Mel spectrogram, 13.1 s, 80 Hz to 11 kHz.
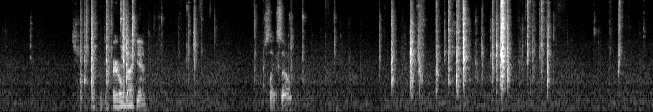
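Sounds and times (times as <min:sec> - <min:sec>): shotgun parts clicking and clanking: 0:01.6 - 0:04.1, 0:07.6 - 0:11.2.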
